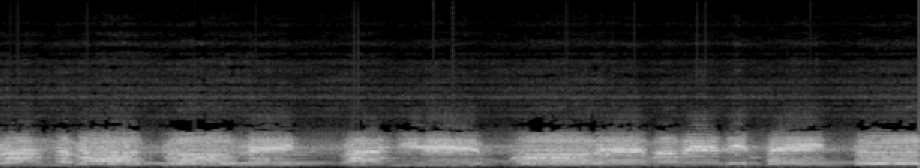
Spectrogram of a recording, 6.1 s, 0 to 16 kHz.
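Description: A male vocal quartet singing a hymn, played from a 1908 acoustically recorded 78 rpm disc on a 1914 Victor-Victrola VI wind-up phonograph. The sound is narrow and thin, with no bass and little treble.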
